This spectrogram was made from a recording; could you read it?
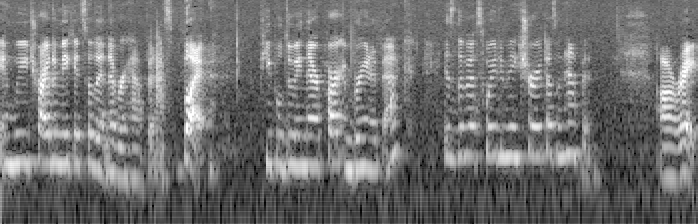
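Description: A woman with a fairly high voice speaks casually to children as a librarian would. She explains through simple questions, answers them herself and keeps checking in. Faint ambient room noise sits behind her. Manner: animated question-and-answer teaching, frequent check-in tags.

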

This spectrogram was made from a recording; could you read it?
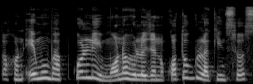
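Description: A woman's voice: on the high side, fairly quick, close to an everyday voice. A woman with a Bangladeshi accent voicing a cheeky, dramatic young daughter in a cartoon comedy. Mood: grumbling.

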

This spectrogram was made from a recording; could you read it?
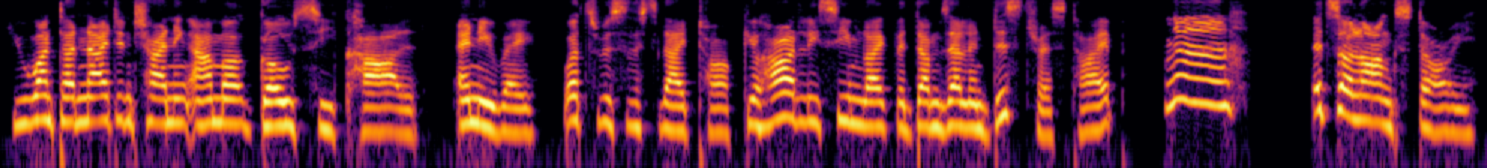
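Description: A woman's voice: mid-range voice, animated, a little slow, fairly bright tone, no echo, studio quality. An actress playing a wry, fatalistic old woman storyteller in a video game, speaking dramatically. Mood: dry, teasing. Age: older. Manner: dramatic, emphatic storytelling with foreboding turns.

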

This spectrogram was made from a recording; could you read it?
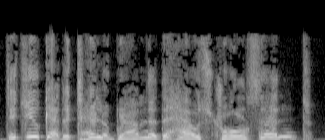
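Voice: sits high, very animated, a little slow, voice pushed up. A reader voicing Sniff, a small greedy creature who whines. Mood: whiny.

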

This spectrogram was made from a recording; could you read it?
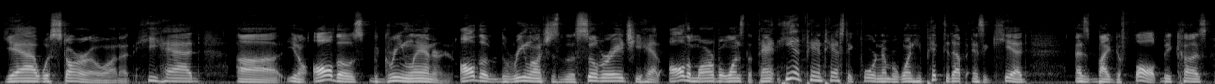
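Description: A man's voice: mid-range voice, lively intonation, moderate pace, darkish tone, no room sound. A man hosting a chatty pop culture podcast, talking with enthusiasm and emphasis, often repeating phrases for effect. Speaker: podcast host.

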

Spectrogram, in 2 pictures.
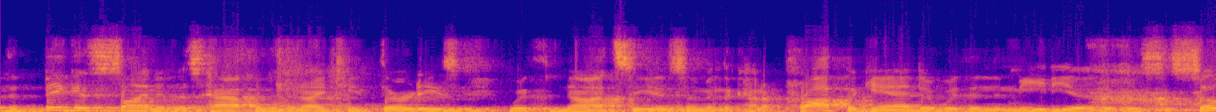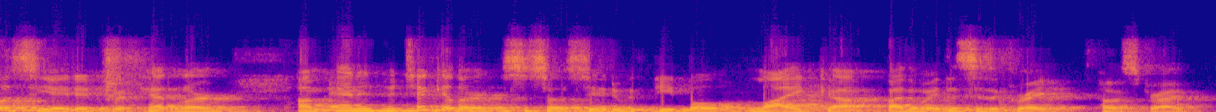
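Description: A man's voice: a little high, warm tone, a little hiss or hum. A man giving a keynote lecture in a conversational, digressive way with wry asides. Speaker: keynote speaker, academic lecturer. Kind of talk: conference lecture to an audience. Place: indoor lecture hall. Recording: echoey room, dull muffled sound.

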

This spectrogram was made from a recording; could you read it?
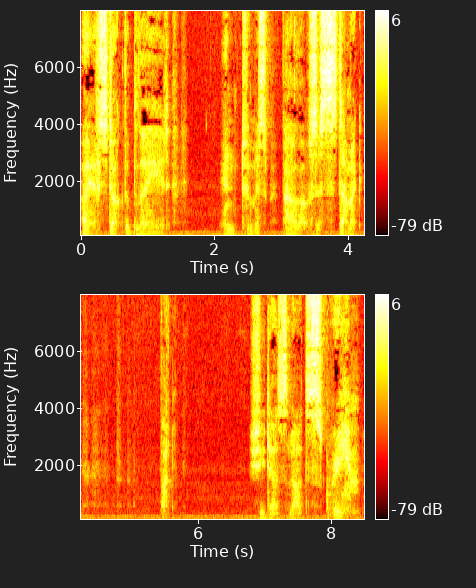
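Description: A man playing a sadistic, clinical mad scientist villain who savors fear, recording a halting audio-drama log. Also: fairly low pitch, fairly even intonation, in a whisper, heavily acted. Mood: hushed awe. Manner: slow, halting, savoring, hushed at times. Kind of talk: acted audio log monologue.

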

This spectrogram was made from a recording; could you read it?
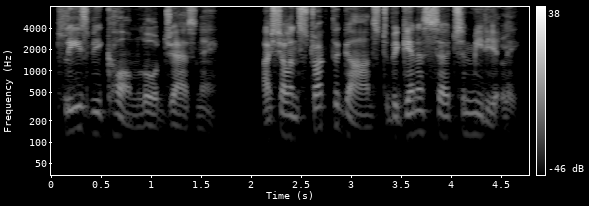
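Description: A man voicing a scheming adviser to a lord in a video game, calm, courtly and reassuring. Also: lowish voice, normal speed, dry recording, clean studio sound. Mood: soothing. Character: smooth-talking, scheming male adviser to a lord. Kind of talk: scripted video game voice acting.

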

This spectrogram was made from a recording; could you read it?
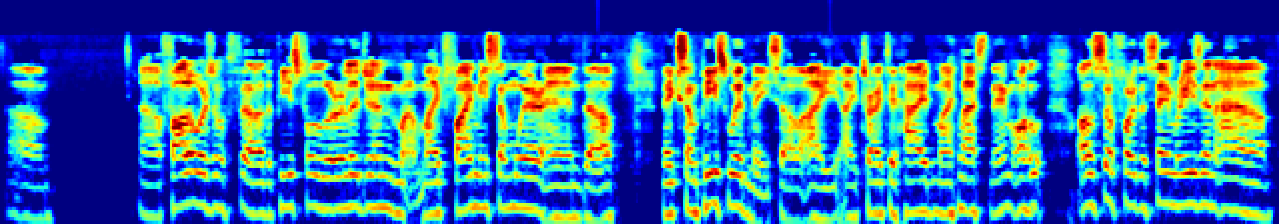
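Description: A man's voice: on the high side, measured pace. A man in his forties from Morocco, answering interview questions over a video call from a home office, friendly and hesitant with many fillers. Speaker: guest. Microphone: webcam video call. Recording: dull lo-fi video call audio.

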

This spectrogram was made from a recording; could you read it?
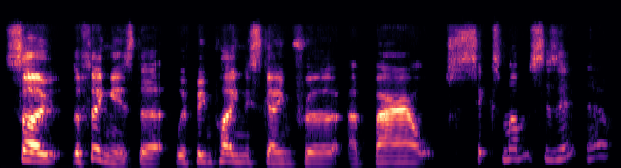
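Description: A man's voice: fairly high pitch, very animated, moderate pace, fairly bright tone. A man with an English accent, casually explaining a tabletop roleplaying game as its game master.

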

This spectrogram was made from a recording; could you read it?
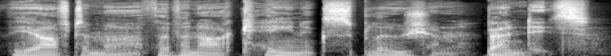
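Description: An actor playing a grim, dutiful necromancer adventurer in a video game, with a grave, measured, terse delivery and a husky voice. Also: male voice, sits low, a bit bright, no echo, clean studio sound, heavily acted. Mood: grave, watchful. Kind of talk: video game character voice lines.

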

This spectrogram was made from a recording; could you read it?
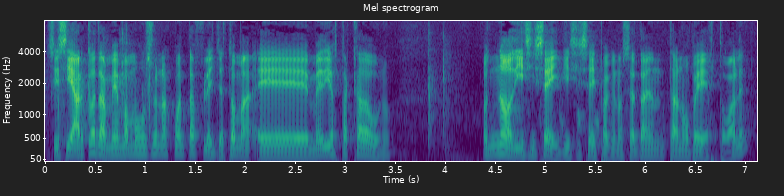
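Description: A man's voice: medium pitch, quick pace, bright, forceful tone. A man with a Spain Spanish accent, his voice nasal and worn out, chatting energetically to viewers while playing a game. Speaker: gaming youtuber. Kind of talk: casual gameplay commentary.

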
